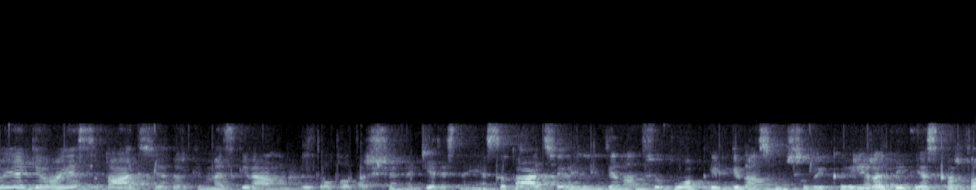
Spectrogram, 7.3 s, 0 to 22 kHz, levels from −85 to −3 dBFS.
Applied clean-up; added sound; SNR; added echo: neural separator model SepFormer DNS4.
